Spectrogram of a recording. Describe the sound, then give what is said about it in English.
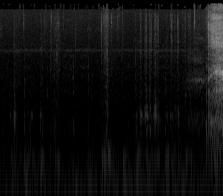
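Pen strokes scratch faintly across paper in short, irregular bursts, followed by a sudden, much louder burst of noise at the very end. “What are you writing?”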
